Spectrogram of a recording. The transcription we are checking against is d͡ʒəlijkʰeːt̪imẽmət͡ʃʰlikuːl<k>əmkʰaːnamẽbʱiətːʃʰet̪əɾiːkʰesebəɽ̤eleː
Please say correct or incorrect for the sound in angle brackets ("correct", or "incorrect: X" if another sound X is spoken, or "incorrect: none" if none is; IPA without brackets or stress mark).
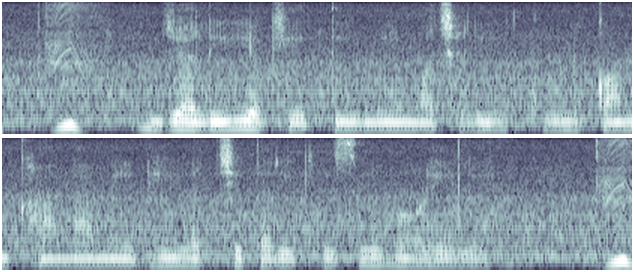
correct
